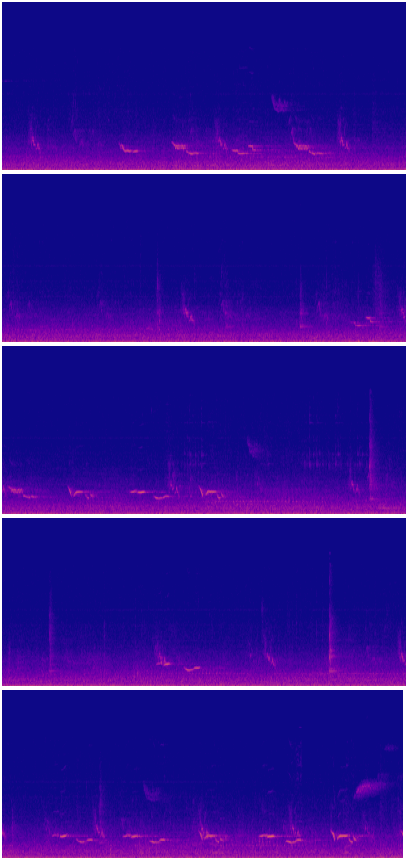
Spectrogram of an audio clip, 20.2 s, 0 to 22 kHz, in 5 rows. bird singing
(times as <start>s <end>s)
7.6s 10.7s, 13.6s 14.2s, 16.1s 20.1s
